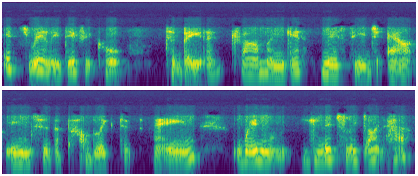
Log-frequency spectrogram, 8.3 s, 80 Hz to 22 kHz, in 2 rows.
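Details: Woman with mixed adductor and abductor spasmodic dysphonia for 16 years, treated with Botox injections into the larynx that stop some spasms; spasmodic dysphonia (mixed adductor and abductor).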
